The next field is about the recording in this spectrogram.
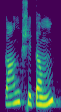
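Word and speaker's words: काङ्क्षितं: फिर है कांक्षितम नो, क में आ का स्वर, फिर ङ में हल चिन्ह लगा हुआ है, तो यहाँ पर ङ का उच्चारण अर्धवर्ण के रूप में होगा। फिर है संयुक्त वर्ण क्ष जिसमें ह्रस्व स्वर है, फिर है त जिसके ऊपर अनुस्वार है, तो इसको हम बोलेंगे कांक्षितम नो।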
